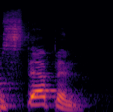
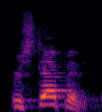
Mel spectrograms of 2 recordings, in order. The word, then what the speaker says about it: Verstappen: You call him Steppen. Verstappen. His name is Verstappen.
